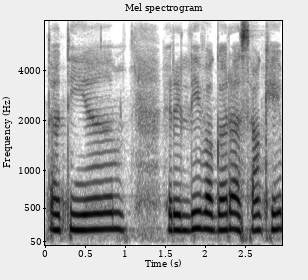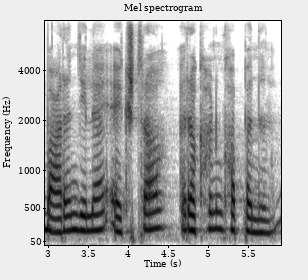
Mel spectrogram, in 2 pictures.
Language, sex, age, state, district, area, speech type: Sindhi, female, 30-45, Gujarat, Surat, urban, spontaneous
